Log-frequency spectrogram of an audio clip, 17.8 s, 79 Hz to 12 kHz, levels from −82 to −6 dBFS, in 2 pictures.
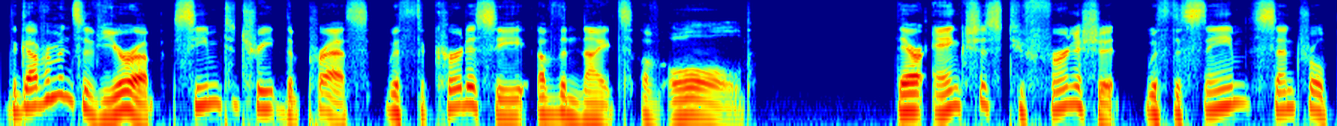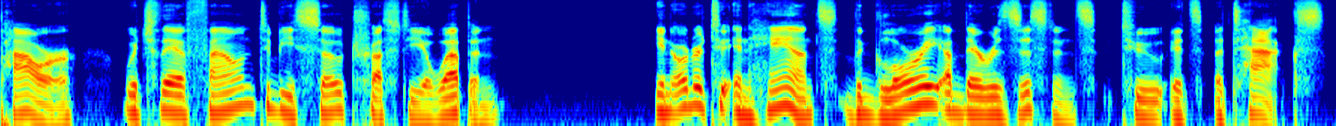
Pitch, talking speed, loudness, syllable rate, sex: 135 Hz, 170 wpm, -22 LUFS, 4.8 syllables/s, male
